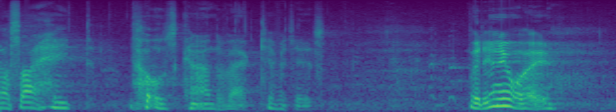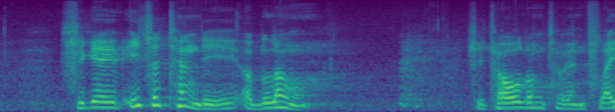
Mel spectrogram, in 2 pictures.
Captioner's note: congregants laugh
